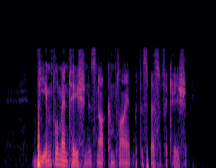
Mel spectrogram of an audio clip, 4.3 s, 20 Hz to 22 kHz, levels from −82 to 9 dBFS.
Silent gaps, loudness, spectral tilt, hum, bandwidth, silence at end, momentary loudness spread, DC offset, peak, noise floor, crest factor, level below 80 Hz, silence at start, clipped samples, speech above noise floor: none; -29 LUFS; -6.5 dB/octave; none; 7.2 kHz; 0.6 s; 13 LU; under 0.1%; -2 dBFS; -65 dBFS; 26 dB; -44 dBFS; 0.65 s; under 0.1%; 37 dB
